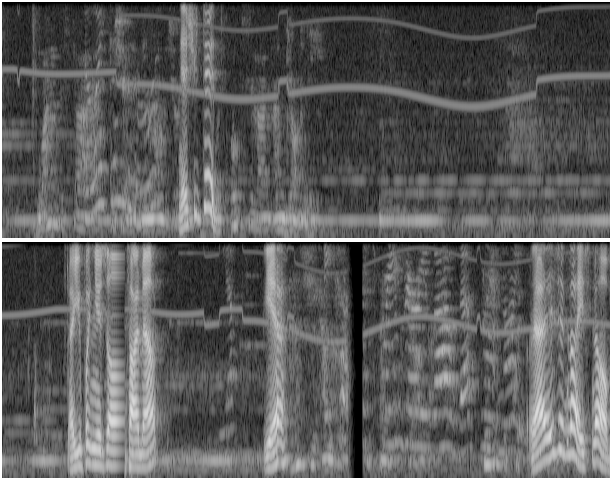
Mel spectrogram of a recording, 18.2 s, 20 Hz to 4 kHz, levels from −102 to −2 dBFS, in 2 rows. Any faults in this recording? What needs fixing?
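Switching supply whistle runs throughout: a high whistle around 1.5 kHz, wandering between 1.38 and 2.01 kHz, sits about 25 dB below the sound. A switching power supply in audible burst mode, its frequency shifting with load, puts this tone in, and the narrowband call path, with nothing above 4 kHz, passes it through. Preventing it means powering the equipment from a linear or better-filtered supply, away from the audio wiring.

Long network dropouts occur at 10.78 to 10.98 s and 14.30 to 14.55 s, with about 0.18 s and 0.24 s missing. Each time the receiver stretches the last sound into a fading buzz and resumes later without the lost audio, most likely packets that never arrived. Preventing this takes a more stable network link and a deeper jitter buffer.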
